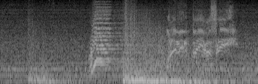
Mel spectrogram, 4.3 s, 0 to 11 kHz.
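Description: Tank gun firing gold rounds from a 105 mm cannon in a World of Tanks-style video game, booming shots with whining shell sounds, under commentary talk.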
